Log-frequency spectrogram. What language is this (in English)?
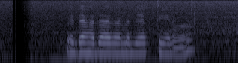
Sinhala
